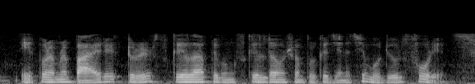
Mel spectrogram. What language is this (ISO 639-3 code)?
ben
